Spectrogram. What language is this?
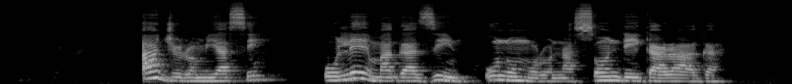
Igbo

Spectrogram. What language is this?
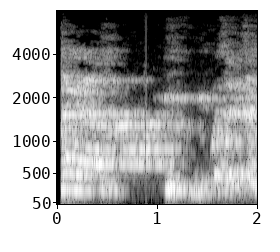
Chinese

